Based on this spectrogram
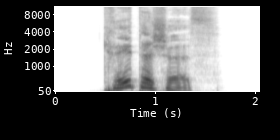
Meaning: strong/mixed nominative/accusative neuter singular of kretisch
- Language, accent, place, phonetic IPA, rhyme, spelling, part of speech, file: German, Germany, Berlin, [ˈkʁeːtɪʃəs], -eːtɪʃəs, kretisches, adjective, De-kretisches.ogg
